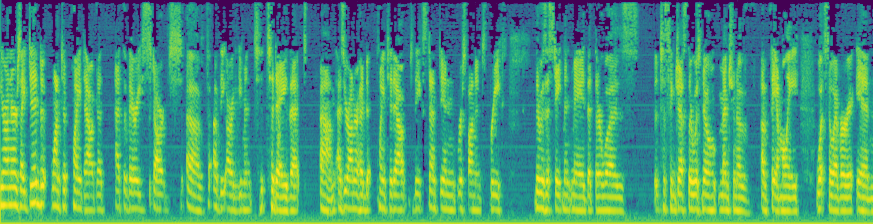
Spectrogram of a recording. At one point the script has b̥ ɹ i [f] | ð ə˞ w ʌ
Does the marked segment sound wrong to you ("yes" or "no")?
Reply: no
